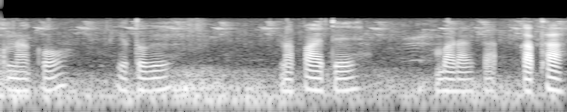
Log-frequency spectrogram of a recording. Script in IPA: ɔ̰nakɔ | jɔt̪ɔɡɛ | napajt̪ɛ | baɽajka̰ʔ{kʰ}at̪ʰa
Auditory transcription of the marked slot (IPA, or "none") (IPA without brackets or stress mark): k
